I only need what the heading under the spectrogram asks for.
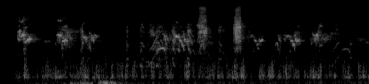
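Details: Pet budgerigars, several birds, giving lively 'laughing' chatter: quick bright chirps and scratchy warbled notes tumbling over each other, with sharp clicks and a soft low thump near the start.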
